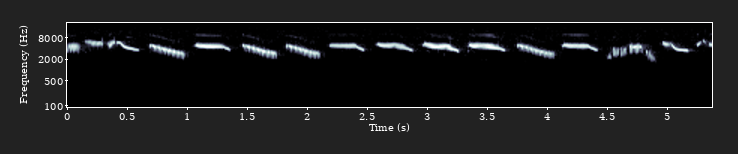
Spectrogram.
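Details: Eurasian skylark (Alauda arvensis) delivering a string of clear, high whistled notes that slide downward, repeated about two or three per second, ending in a brief jumble of chirps.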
